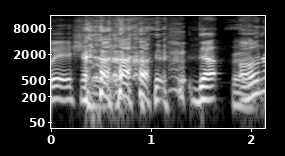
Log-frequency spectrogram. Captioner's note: men laughing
